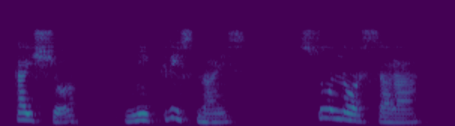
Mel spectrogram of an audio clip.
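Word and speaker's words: zu: like the Latin American so it's more like an English s so su means you lord sera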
